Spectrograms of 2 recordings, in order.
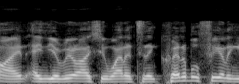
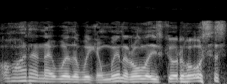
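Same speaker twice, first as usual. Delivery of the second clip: ordinary talk, nothing marked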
